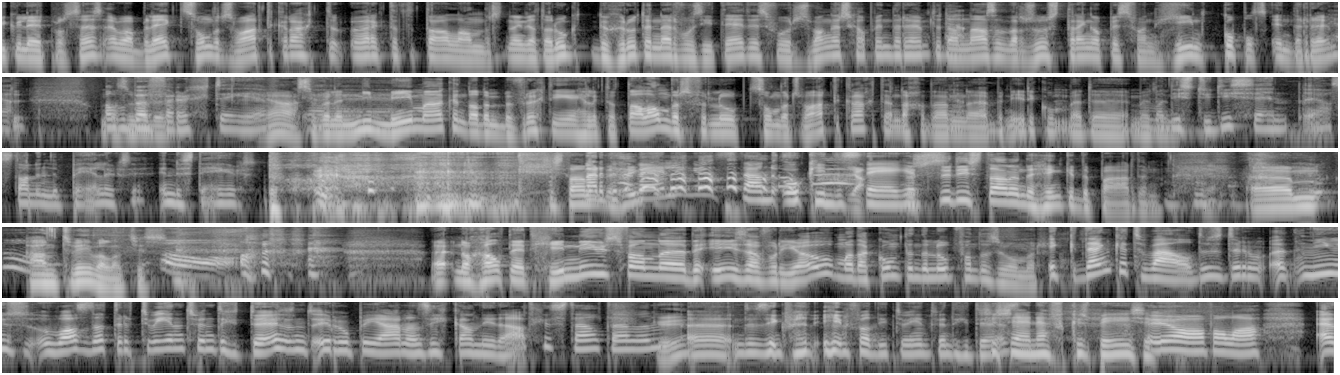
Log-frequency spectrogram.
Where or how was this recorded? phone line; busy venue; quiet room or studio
quiet room or studio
